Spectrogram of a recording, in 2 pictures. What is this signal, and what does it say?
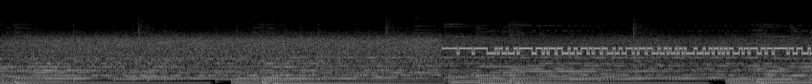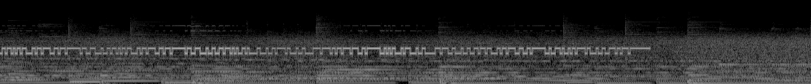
RTTY (50 baud, 450 Hz shift), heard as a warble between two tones, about 1850 Hz centre, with radio static. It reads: CQ CQ CQ DE JA0W JA0W JA0W PSE K OK7RH TU PA8LDK CQ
